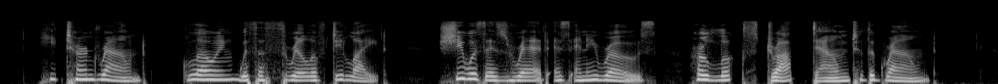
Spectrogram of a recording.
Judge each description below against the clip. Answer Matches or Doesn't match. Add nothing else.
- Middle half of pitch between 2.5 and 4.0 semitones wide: Matches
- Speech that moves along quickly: Doesn't match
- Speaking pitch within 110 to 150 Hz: Doesn't match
